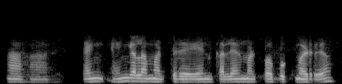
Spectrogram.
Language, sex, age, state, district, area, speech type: Kannada, male, 18-30, Karnataka, Gadag, rural, conversation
